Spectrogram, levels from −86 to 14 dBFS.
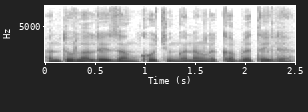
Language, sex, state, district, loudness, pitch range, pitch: Wancho, male, Arunachal Pradesh, Longding, -17 LUFS, 100-105 Hz, 100 Hz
